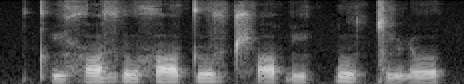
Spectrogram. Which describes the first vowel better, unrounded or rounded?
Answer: rounded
